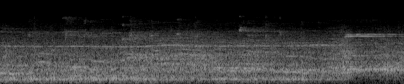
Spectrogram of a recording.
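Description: Indoor basketball game: the ball bouncing on the hardwood court over the voices of the crowd filling the hall. Near the end a referee's whistle blows, calling a personal foul.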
